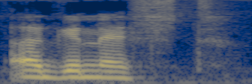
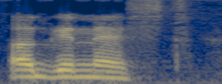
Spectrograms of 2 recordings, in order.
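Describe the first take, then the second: No difference in how they are said.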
